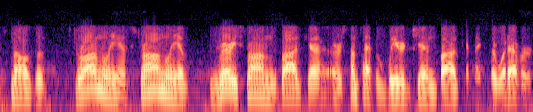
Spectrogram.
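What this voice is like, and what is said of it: Usual voice. Nothing is said of it.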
